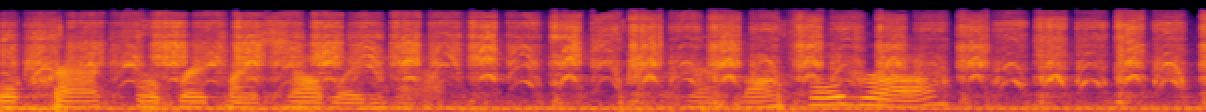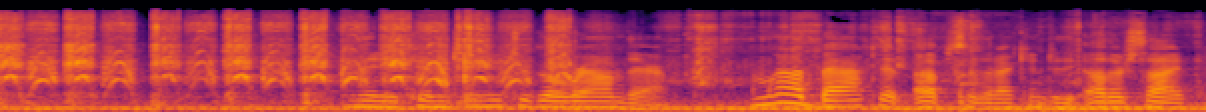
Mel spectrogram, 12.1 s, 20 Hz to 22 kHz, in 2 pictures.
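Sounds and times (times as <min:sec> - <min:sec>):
fine saw rasping through laminate: 0:00.0 - 0:11.6.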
